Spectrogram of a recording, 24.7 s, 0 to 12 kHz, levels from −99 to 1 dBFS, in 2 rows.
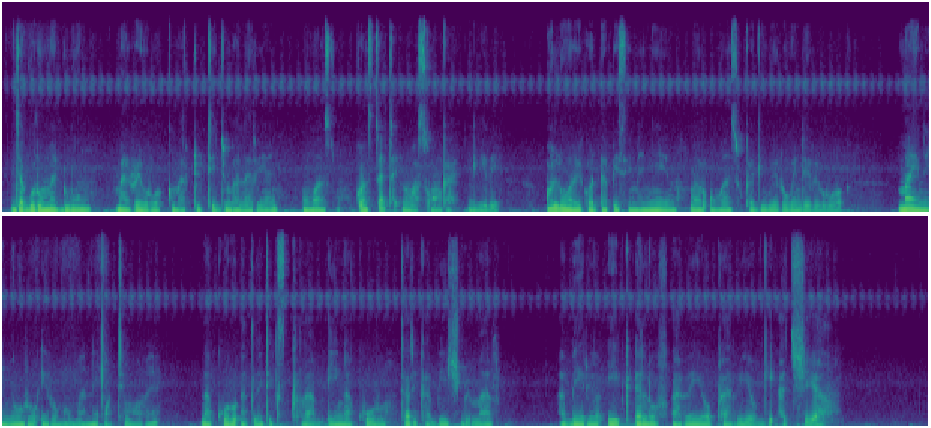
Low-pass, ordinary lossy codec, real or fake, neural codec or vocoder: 10.8 kHz; none; real; none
